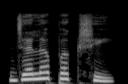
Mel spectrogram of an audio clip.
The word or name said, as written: ಜಲಪಕ್ಷಿ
